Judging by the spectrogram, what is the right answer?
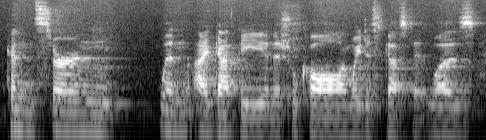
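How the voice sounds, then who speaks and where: With room echo and a faint noise behind him, a man of medium pitch talks casually in an interview. He explains things in a plain, slightly halting way. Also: completely flat delivery. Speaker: theater director being interviewed.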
